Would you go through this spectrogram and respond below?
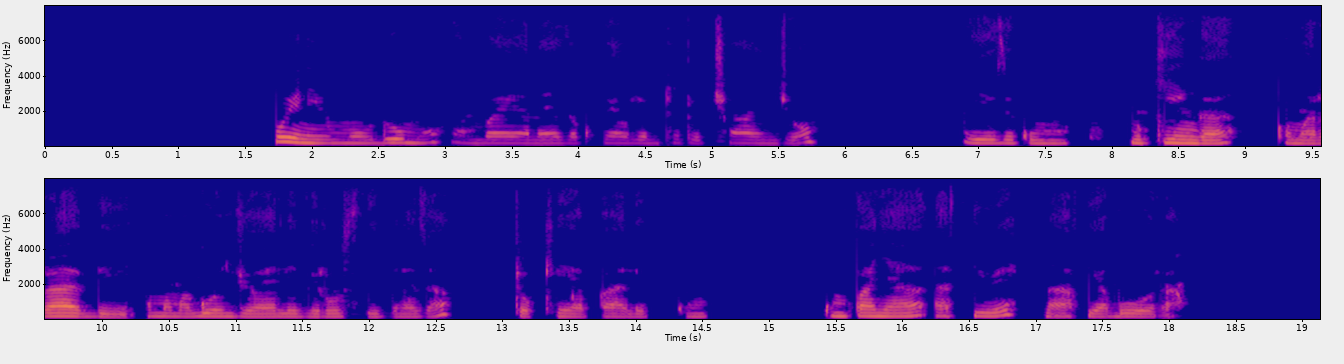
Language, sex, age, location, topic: Swahili, female, 25-35, Nairobi, health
